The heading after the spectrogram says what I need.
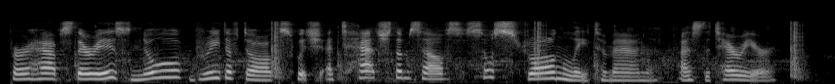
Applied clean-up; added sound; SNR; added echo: none; Sliding door; 19 dB; none.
